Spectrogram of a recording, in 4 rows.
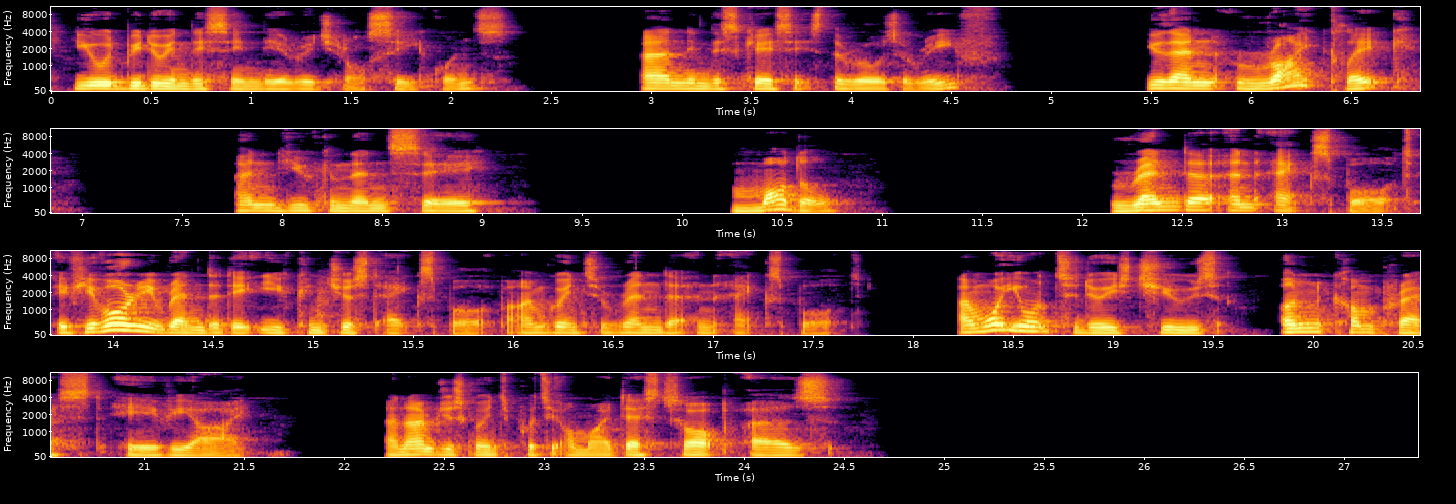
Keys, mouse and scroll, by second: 6.1 right click, 16.2 click, 25.6 click.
